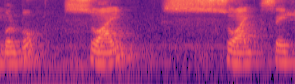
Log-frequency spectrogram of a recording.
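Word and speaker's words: zwei: আমরা জানি কোনো সেট হচ্ছে কি, কোনো ইংলিশ কোনো শব্দের শেষে যদি টিএস যেরকম উচ্চারণ হয় ওই রকমভাবে উচ্চারণ হয়, র্যাটস ব্যাটসের শেষে টিএস যেরকমভাবে উচ্চারণ হয় ওরকম উচ্চারণ হবে, সোয়াই, সোয়াই।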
